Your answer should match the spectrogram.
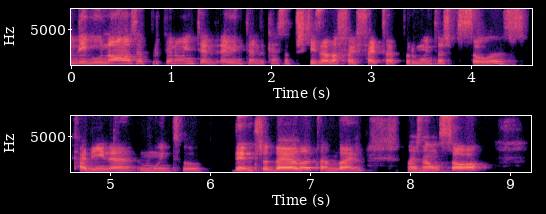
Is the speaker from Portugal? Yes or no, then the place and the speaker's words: yes; Portugal; moved away as an adult; now in São Paulo, Brazil; eu sou portuguesa, para quem não me conhece, e a minha formação base foi em Portugal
